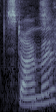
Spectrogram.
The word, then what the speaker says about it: Starmer: In the UK's case, when England's Prime Minister Kier Starmer, which I feel like I'm saying incorrectly, you're saying it right. Starmer, Kier Starmer.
